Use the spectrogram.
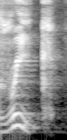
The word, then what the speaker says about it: Reek: remember his name reek my name is reek it rhymes with weak and we see this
